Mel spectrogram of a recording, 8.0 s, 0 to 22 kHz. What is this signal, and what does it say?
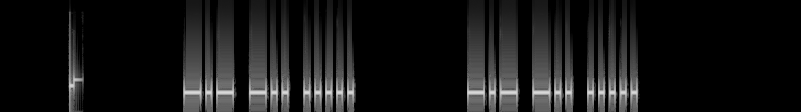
Morse code, heard as a keyed tone, about 22 wpm, 700 Hz. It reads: KD5 KD5
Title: USA Call Sign Prefixes - Repeated 2x - 22wpm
